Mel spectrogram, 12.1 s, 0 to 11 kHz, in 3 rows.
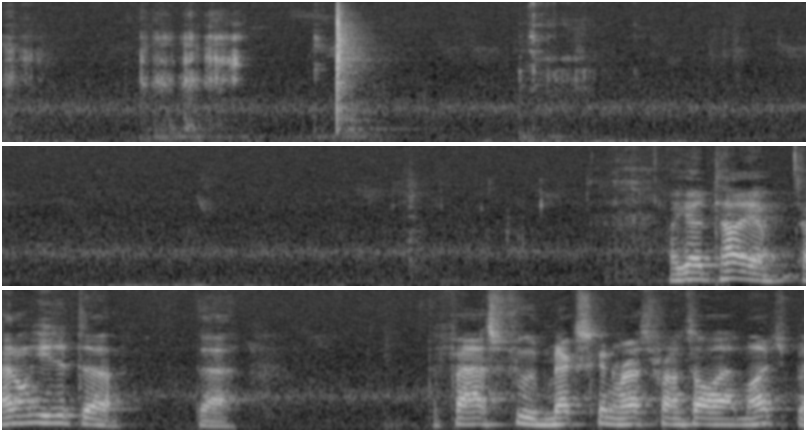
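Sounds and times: cutlery scraping a plate: 0.0s - 2.0s, 2.6s - 3.0s
faint background noise: 0.0s - 12.0s.

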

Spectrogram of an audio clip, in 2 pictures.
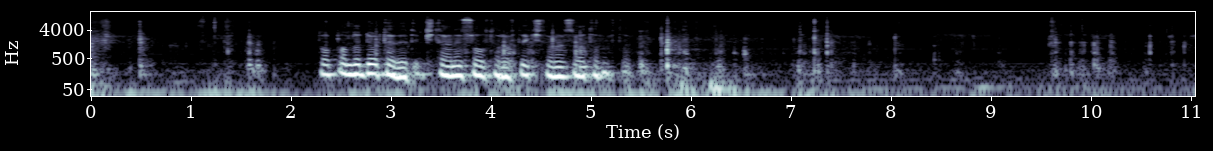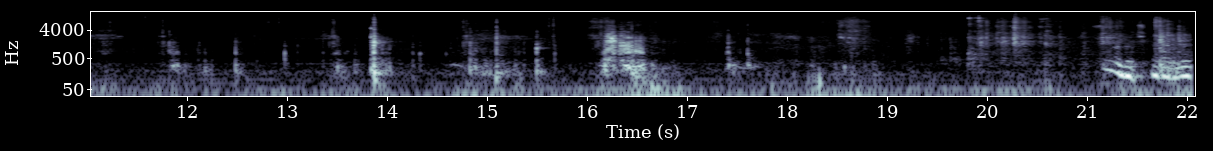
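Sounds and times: hard plastic clicks and scrapes: 4.2s - 16.7s.

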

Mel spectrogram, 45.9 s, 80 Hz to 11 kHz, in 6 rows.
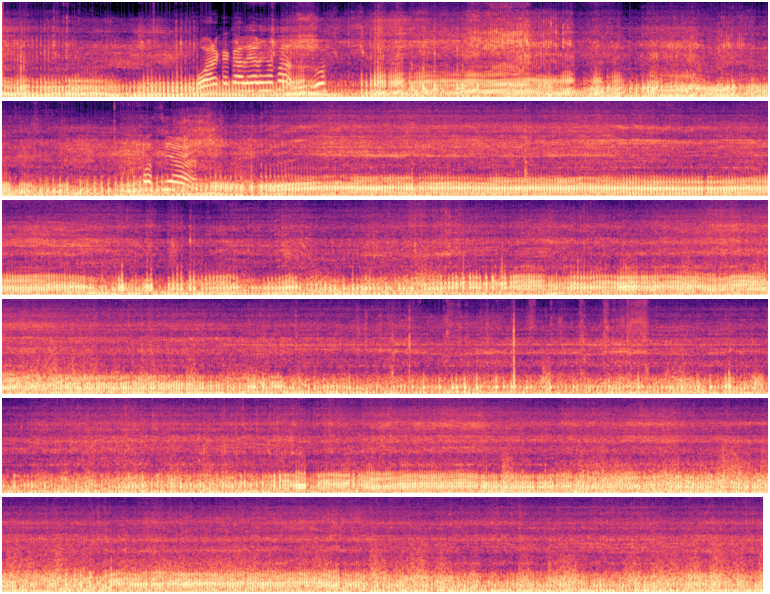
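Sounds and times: dirt bike engine revving: 0.0s - 45.9s
bike rattling over rough ground: 24.3s - 36.4s.

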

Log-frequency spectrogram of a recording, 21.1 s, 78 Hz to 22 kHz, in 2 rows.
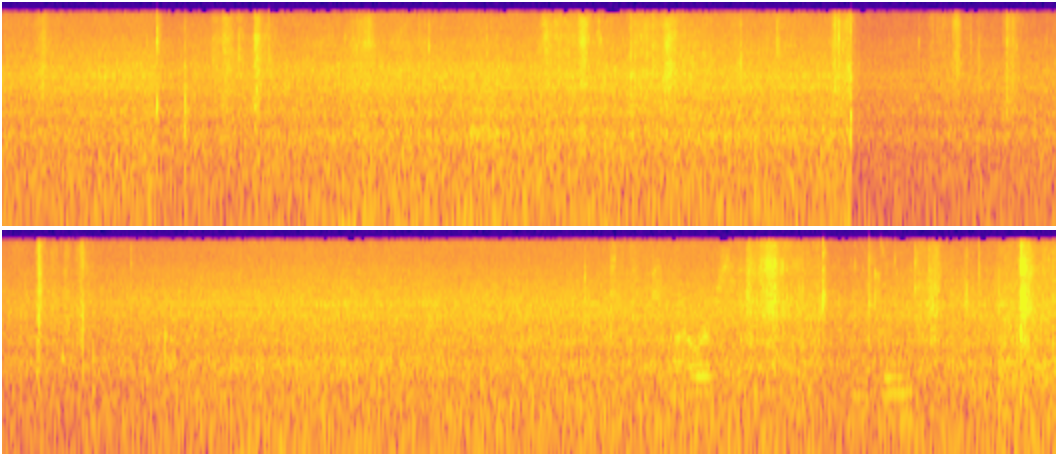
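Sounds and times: steady hiss: 0.0s - 21.0s
footsteps on dry leaves: 1.9s - 4.1s, 4.8s - 8.5s, 17.6s - 21.0s.

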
